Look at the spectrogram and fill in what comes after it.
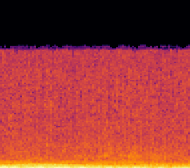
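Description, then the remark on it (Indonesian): A steady, continuous hiss of light afternoon drizzle, with a low sustained hum running underneath. No one speaks, and the level stays even throughout. “Sore itu hujan gerimis.”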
